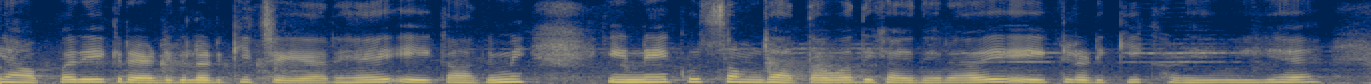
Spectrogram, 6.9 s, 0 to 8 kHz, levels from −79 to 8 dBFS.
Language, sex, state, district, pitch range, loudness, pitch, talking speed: Hindi, female, Uttar Pradesh, Shamli, 210-230 Hz, -16 LUFS, 220 Hz, 200 wpm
